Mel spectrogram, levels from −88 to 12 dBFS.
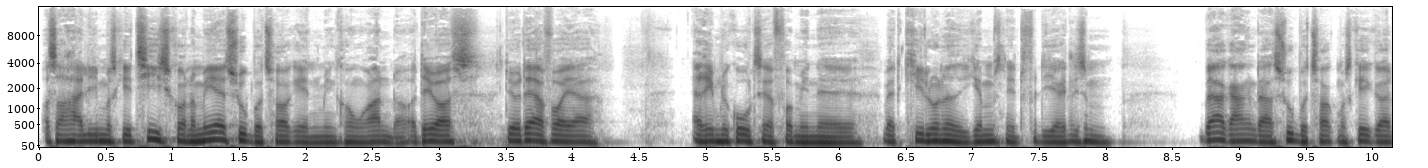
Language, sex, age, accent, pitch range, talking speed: Danish, male, 30-49, native, 115-135 Hz, 270 wpm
